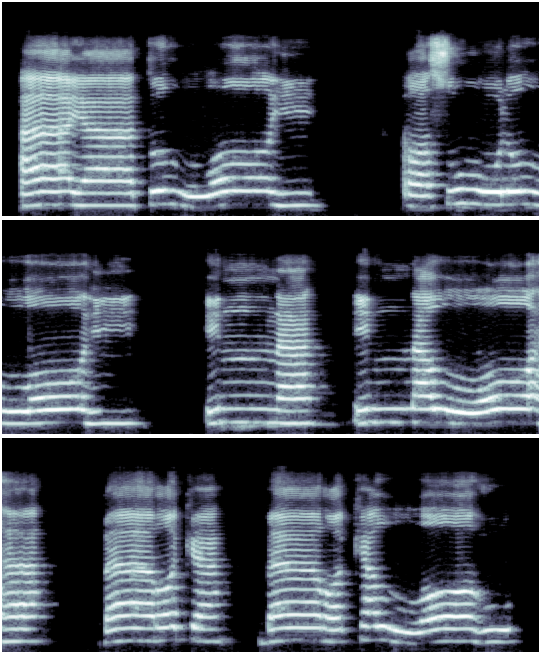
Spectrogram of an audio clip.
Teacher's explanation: praktik ya Membaca Allah dengan tebal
